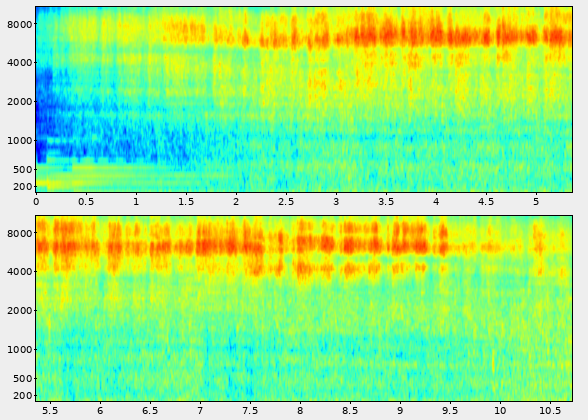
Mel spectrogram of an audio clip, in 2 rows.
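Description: Background music fading out over the first two seconds, then a steady high hiss from the Mallet 403 metre-gauge steam locomotive and its train across the field, growing louder over the first few seconds and holding.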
